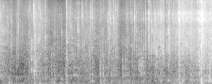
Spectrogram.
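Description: Gift-wrapping paper rustling and crinkling as a wrapped box is handled, turning to louder tearing of the paper near the end.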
